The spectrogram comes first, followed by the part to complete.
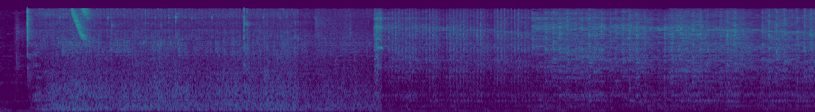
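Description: Benchtop scroll saw running, its reciprocating blade cutting plywood. It is loudest for the first few seconds, then drops to a quieter, steady run.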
